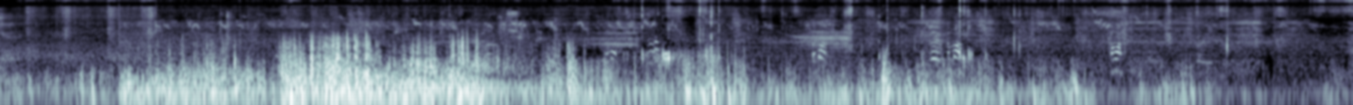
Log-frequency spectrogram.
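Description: Goats bleating several times in the second half, short wavering calls. Before them, a louder low rumbling noise fills the first few seconds.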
